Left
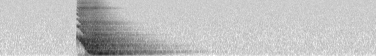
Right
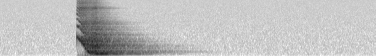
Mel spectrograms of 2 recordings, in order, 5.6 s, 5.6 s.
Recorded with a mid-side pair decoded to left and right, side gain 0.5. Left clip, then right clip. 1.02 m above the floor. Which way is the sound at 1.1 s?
50° right.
